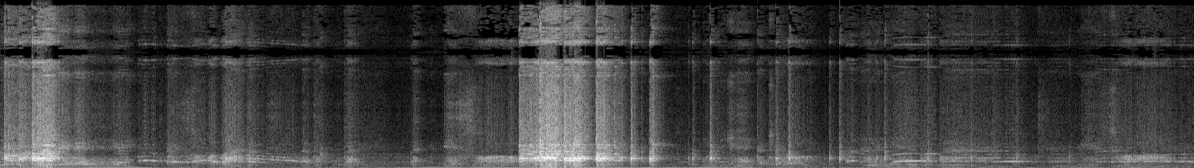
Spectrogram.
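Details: Music and voices mix with the clatter of dishes and cutlery, loud bursts rising near the start and around five seconds.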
